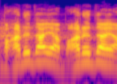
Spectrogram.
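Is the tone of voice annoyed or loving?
annoyed. The name is called in an irritated, scolding tone. The caller is fed up and rebuking her. The speaker calls it wrong. "이런 어투가 아니라요"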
